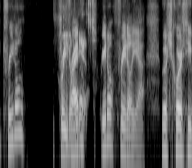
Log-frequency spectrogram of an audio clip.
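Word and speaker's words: Friedle: Friedel, yeah.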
